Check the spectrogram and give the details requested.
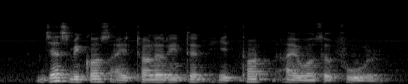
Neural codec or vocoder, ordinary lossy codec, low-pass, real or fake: none; none; 7.2 kHz; real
